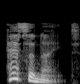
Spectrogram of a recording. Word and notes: hessonite: British English

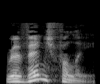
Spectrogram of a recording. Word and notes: revengefully: British English

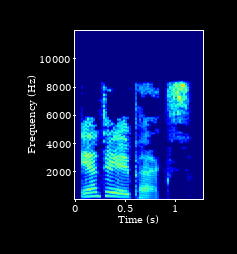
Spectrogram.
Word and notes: antapex: British English

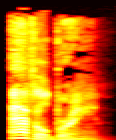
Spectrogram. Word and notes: addlebrained: British English

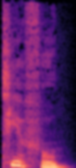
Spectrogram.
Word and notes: tearful: British English

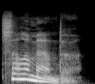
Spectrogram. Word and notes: salamander: British English

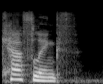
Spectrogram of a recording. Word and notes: calf length: American English

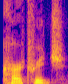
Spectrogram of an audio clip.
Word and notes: cartridge: American English

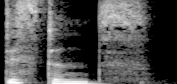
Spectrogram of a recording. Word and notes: distance: British English

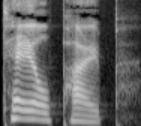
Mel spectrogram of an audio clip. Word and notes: tailpipe: American English

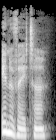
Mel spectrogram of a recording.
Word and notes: innovator: British English

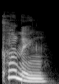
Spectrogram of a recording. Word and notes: cunning: British English

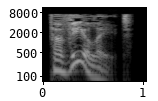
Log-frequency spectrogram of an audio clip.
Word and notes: faveolate: British English

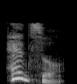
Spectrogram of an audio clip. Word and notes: headsail: British English

